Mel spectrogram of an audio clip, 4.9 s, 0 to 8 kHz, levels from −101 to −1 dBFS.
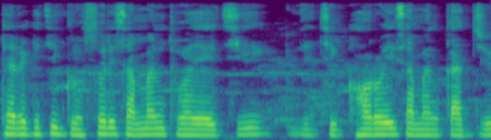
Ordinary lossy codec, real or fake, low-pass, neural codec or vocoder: none; real; 7.2 kHz; none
